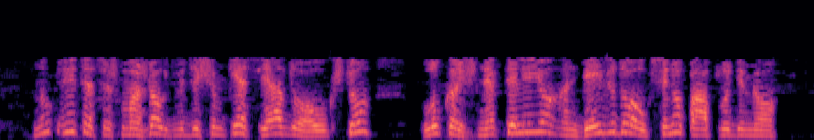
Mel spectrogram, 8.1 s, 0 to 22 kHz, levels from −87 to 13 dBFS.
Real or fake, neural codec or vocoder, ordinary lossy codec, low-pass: real; none; AAC, 16 kbps; 10.8 kHz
